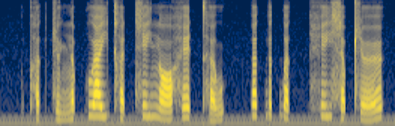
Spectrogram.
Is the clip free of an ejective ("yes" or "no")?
yes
